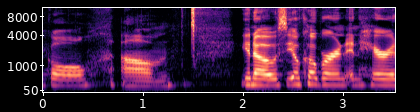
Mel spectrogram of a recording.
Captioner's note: smacks lips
